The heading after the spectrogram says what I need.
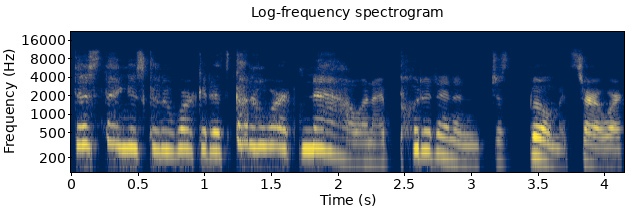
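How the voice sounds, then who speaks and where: Someone whispers at a fairly quick pace in a very clean recording with a silent background. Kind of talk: casual chat. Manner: whispering.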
